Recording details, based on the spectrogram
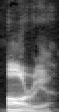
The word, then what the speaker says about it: aria: No, aria. – Aria. – Long A. An aria is like an award that you're absolutely never going to see.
